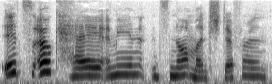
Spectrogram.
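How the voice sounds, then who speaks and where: A woman co-hosting a podcast, chatting in a relaxed, hesitant way with fillers. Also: sits high, slow. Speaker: podcast co-host. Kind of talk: casual chat.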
